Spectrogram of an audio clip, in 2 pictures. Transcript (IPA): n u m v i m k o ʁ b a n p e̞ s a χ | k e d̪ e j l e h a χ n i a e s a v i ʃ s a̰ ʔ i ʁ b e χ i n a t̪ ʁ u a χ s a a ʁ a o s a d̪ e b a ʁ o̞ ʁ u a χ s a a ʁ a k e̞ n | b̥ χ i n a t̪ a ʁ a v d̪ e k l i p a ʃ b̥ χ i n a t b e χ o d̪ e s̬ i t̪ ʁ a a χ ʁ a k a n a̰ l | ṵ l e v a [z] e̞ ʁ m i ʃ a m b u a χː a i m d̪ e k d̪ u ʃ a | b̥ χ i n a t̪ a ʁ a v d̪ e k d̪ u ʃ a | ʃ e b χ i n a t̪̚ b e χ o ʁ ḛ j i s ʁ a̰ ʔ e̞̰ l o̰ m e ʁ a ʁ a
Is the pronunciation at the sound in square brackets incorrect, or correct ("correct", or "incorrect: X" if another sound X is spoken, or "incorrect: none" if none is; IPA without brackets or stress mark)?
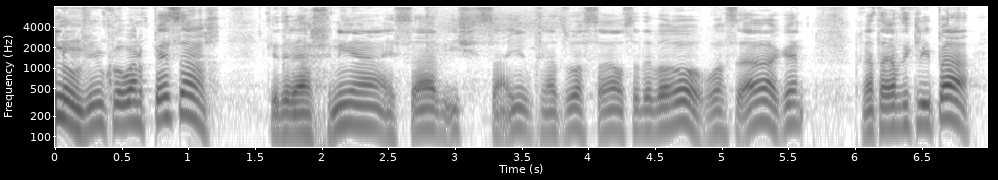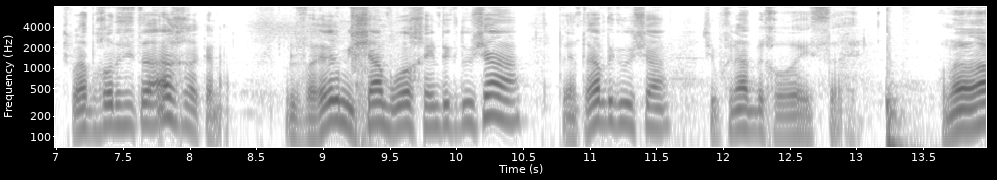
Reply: incorrect: ʁ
